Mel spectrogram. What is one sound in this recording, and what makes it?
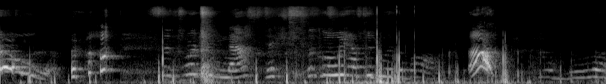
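A young girl laughs close to the microphone.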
